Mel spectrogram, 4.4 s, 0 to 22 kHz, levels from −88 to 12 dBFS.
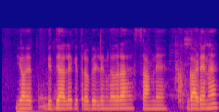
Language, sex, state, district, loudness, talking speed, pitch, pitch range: Hindi, female, Bihar, West Champaran, -19 LUFS, 165 wpm, 140 Hz, 140-145 Hz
